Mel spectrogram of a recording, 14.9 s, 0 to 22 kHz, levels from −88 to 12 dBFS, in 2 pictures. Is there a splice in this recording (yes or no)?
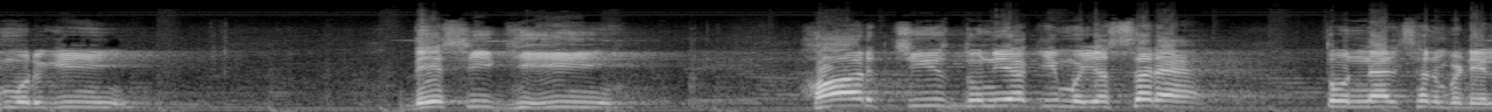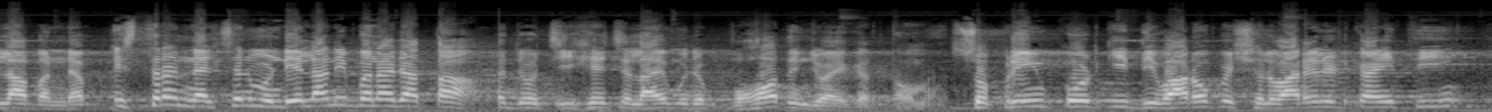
yes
